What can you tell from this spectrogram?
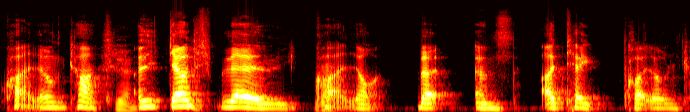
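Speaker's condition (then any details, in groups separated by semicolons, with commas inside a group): Cerebral palsy; careful movement needed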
